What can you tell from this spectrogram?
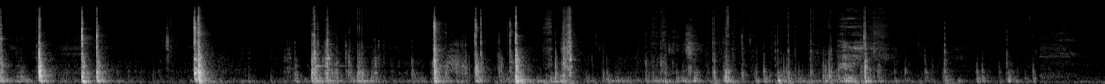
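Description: Plastic interior trim of a Lexus back door being pushed and snapped into place by hand. A string of sharp clicks and knocks, the loudest about two seconds in, gives way to plastic rubbing and rustling against the door panel, which dies away near the end.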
